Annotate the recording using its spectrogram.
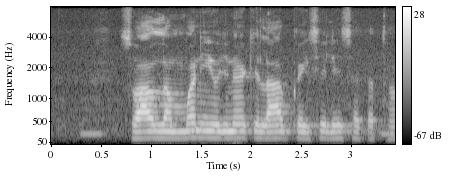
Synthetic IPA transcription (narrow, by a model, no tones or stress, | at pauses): swaːwləmbʱənjoːd͡ʒnakelaːbʱkəɪselesəkət̪ɦə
